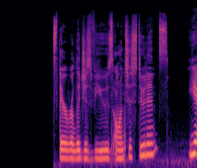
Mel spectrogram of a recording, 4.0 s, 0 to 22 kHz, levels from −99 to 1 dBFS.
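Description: From 0 to about 1.08 s the file holds nothing but digital silence, and then the speech bursts in mid-phrase at "their religious views onto" with no natural attack: a cut-off start. Capture evidently began late, so the opening of the utterance was never recorded. On a waveform this appears as a flat line that jumps straight to speech at 1.08 s. A spectrogram shows a blank region ending in an abrupt vertical edge.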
